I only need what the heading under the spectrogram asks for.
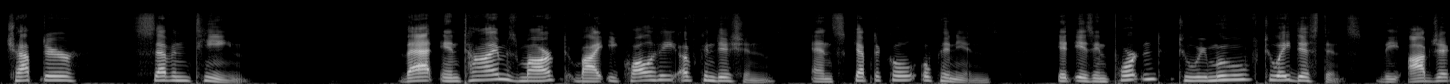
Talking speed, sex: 110 wpm, male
